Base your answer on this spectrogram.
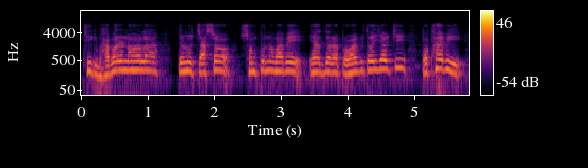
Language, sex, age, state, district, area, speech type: Odia, male, 45-60, Odisha, Bhadrak, rural, spontaneous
